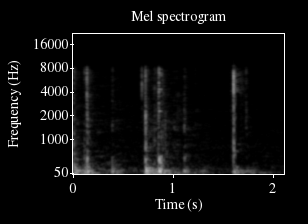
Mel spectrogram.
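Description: Computer keyboard being typed on: a few separate keystrokes, the last and sharpest about one and a half seconds in.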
